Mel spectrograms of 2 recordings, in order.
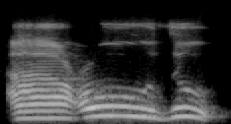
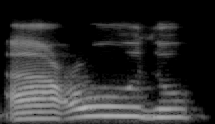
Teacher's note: یعنی زا اس طرح کی بزنگ ساؤنڈ اس پہ نہیں آئے گی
